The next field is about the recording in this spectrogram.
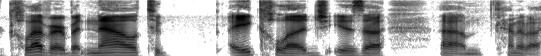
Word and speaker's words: kludge: And then the other word, just to dispense with that pretty quick, kludge is how it's often said, though kludge is how it looks like it's spelled, K-L-U-D-G-E,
